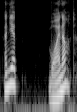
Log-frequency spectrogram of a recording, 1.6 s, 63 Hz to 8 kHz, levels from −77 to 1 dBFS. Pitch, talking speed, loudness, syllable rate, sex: 165 Hz, 115 wpm, -19 LUFS, 5.6 syllables/s, male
